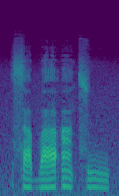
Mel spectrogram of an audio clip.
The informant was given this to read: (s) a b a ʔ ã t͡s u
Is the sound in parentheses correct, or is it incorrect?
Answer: correct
